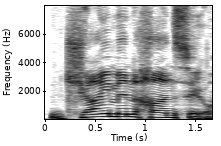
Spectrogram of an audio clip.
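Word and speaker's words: Djimon Hounsou: Jaimon Hansu. – Jaimon Hansu is there. – He said it rhymes with Simon.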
